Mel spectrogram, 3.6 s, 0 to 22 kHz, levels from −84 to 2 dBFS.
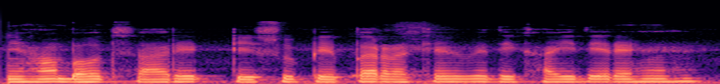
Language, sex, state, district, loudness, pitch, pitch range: Hindi, male, Jharkhand, Ranchi, -16 LUFS, 125 Hz, 120-130 Hz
